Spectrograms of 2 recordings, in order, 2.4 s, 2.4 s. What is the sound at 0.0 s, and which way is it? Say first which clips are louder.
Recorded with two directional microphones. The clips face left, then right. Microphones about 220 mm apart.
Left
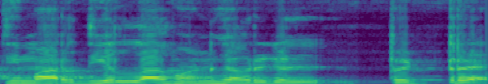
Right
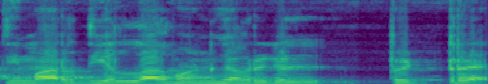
A man's voice: left 4 dB; 35° left (ahead or behind).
